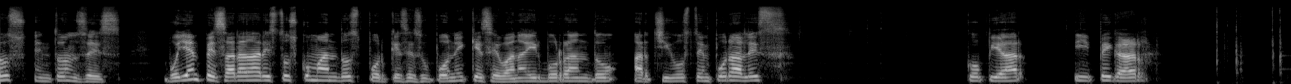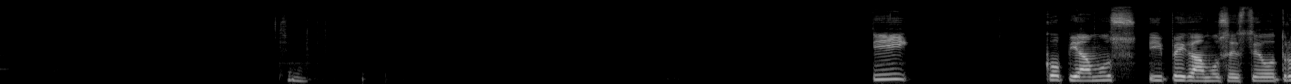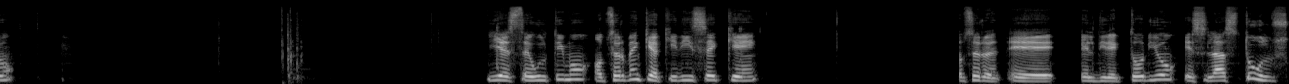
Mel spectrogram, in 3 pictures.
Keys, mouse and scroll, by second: 3.3 click, 4.1-7.0 drag, 7.7 right click, 8.5-9.5 drag, 9.5 right click, 10.5 click, 12.1 Tab, 12.3 Right, 12.6 Return, 19.4-21.5 drag, 22.6 right click, 23.6 click, 24.7 right click, 25.9-26.9 drag, 28.5 Return, 38.3-38.7 drag.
